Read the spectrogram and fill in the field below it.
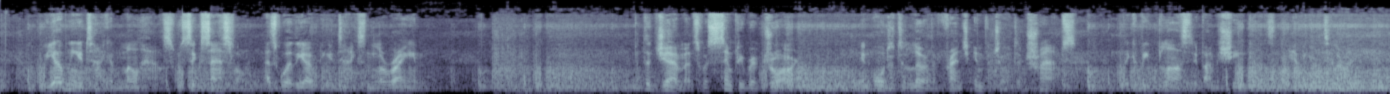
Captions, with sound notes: The opening attack of Mulhouse was successful as were the opening attacks in Lorraine. [bombs exploding] But the Germans were simply withdrawing in order to lure the French infantry into traps. They could be blasted by machine guns at any time.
